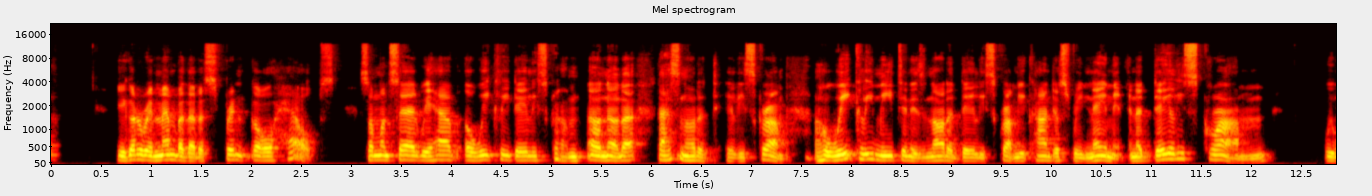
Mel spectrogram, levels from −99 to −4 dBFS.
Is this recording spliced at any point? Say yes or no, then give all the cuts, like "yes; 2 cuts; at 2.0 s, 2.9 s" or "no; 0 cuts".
yes; 1 cut; at 3.1 s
